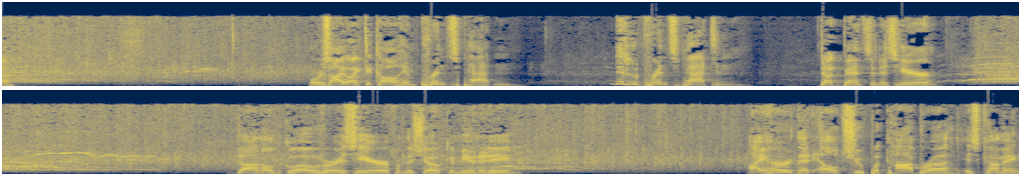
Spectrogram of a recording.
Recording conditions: live audience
